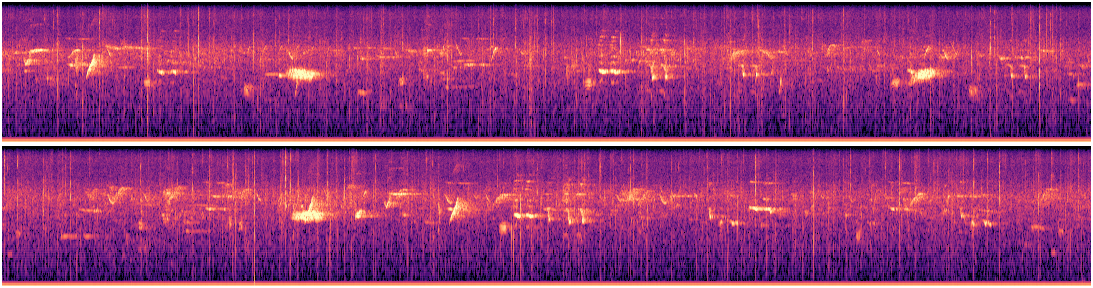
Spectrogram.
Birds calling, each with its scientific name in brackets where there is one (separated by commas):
Hawaii Amakihi (Chlorodrepanis virens), Iiwi (Drepanis coccinea), Omao (Myadestes obscurus)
